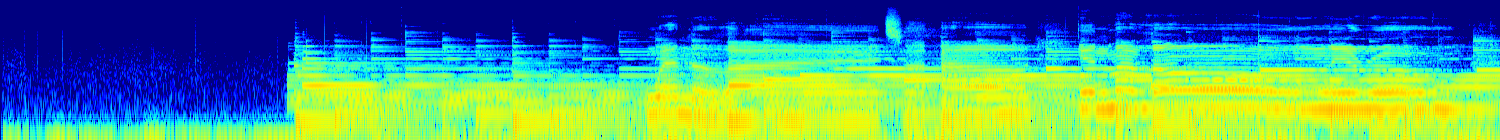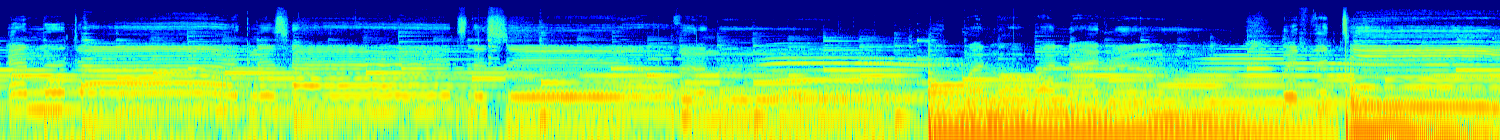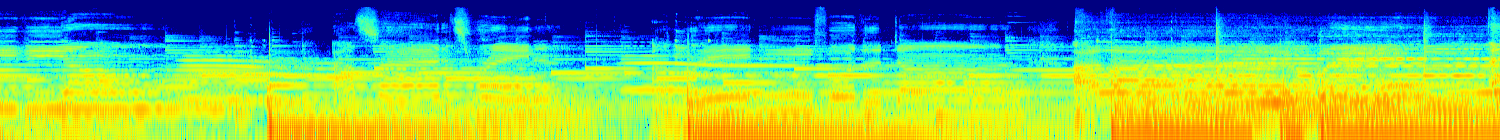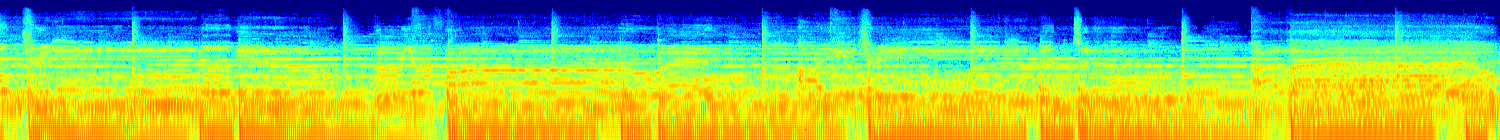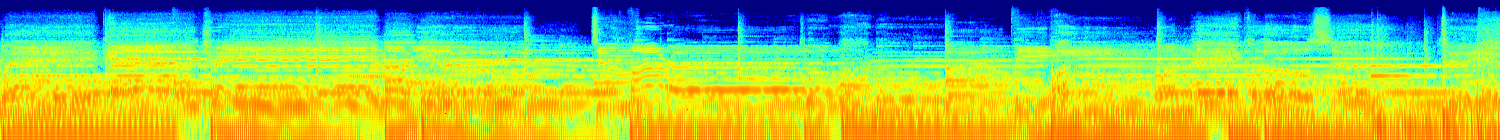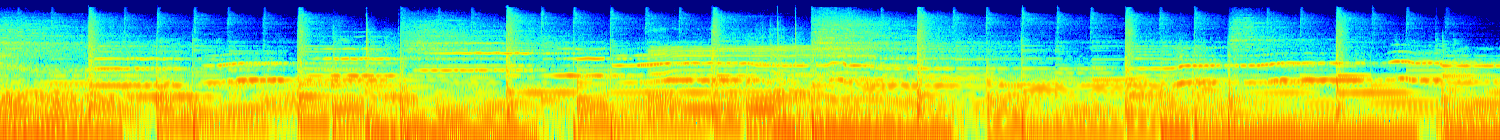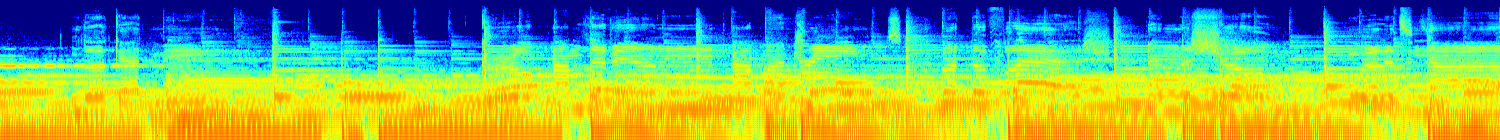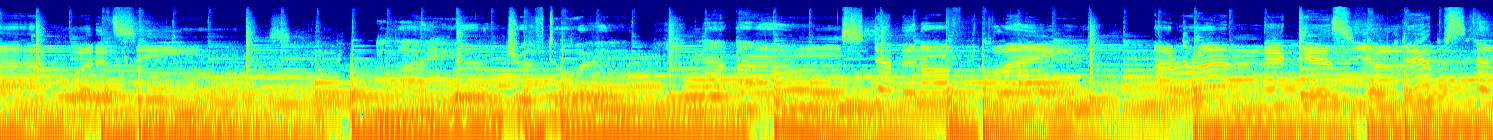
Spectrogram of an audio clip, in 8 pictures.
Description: ほとんどノイズ感無し。
録音は英国ウェールズのおなじみロックフィールド・スタジオ。
ルーツ色を残した快作です。
試聴曲は現品からの取り込み音源です。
